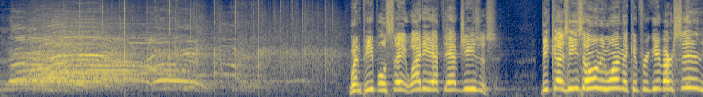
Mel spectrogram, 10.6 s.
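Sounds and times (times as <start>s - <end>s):
crowd shouting and cheering with whoops: 0.0s - 3.9s
people clapping: 0.4s - 5.2s
speech: 5.2s - 7.5s, 8.1s - 10.5s.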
